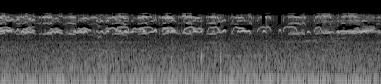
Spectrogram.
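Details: Common kestrel (Falco tinnunculus) at an urban nest in a ninth-floor planter box, with chicks being fed a swift and a chameleon: a steady run of high, squealing, arched notes, several a second, over constant low city traffic rumble.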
